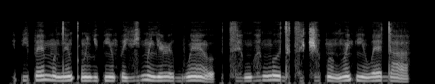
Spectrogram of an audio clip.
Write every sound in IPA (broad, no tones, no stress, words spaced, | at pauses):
pʲɛpɛ mõdɛ̃ kʷʼẽʎɯpʲõ pevʲə̤m ũlʲə ɭɯbwɛ̃o̯ | t͡sɛ̤ŋʷɛ̤ ŋʷɯ də̤t͡sɛ̤t͡ʃə̤ põɡʷɛ̃ pʲɛ̃wɛ da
